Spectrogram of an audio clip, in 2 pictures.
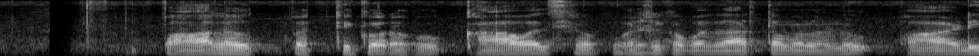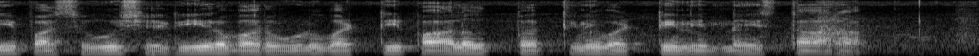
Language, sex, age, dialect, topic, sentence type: Telugu, male, 25-30, Central/Coastal, agriculture, question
